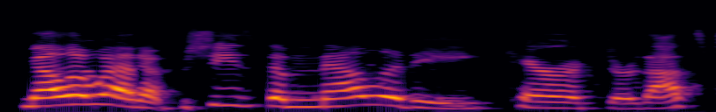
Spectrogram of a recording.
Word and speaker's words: Meloetta: Meloetta. Meloetta. She's the melody character. That's what she is. I looked her up last night. Yeah. So Meloetta.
